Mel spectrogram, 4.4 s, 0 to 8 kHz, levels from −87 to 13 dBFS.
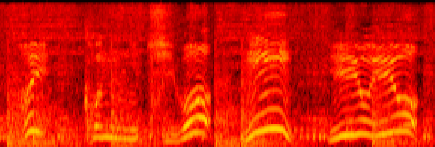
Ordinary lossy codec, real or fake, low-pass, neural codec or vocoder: none; fake; 7.2 kHz; vocoder, 44.1 kHz, 128 mel bands every 512 samples, BigVGAN v2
